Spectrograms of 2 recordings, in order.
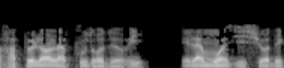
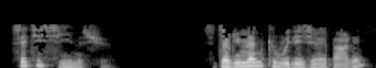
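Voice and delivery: high-pitched polite maid; 8 semitones higher than usual. Acted. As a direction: answer the visitor in a high servant's voice. Maid answers the caller. (voix haute de bonne)

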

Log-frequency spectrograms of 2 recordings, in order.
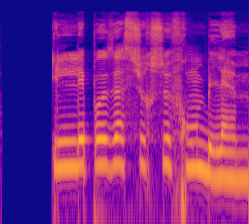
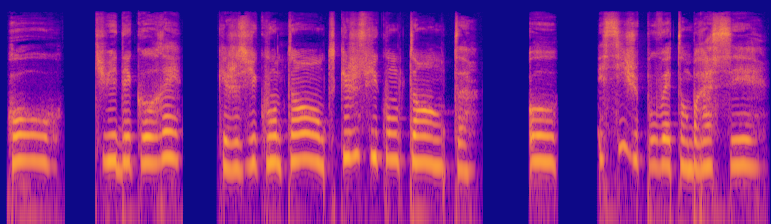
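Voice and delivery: higher, overjoyed outcry; delighted exclamation; 5 semitones higher, 3 dB louder than usual. A narrator's reading. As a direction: cry out with joy at seeing the medal. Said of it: "elle s'écria". (exclamation de joie)

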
